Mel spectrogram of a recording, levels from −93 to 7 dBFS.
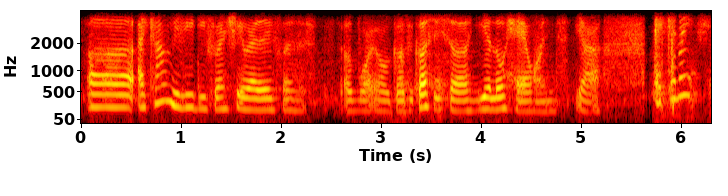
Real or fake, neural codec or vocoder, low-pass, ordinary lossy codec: fake; vocoder, 44.1 kHz, 128 mel bands, Pupu-Vocoder; 3.6 kHz; Opus, 64 kbps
